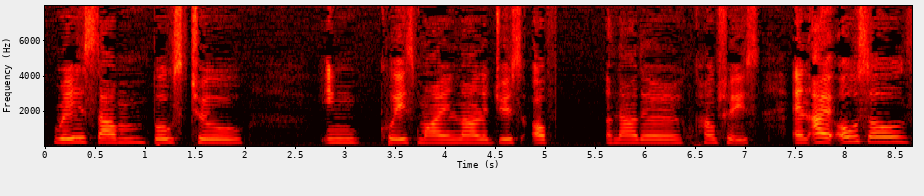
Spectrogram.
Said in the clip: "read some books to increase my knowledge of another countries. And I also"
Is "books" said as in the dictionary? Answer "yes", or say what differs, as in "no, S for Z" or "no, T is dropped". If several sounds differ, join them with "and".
yes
